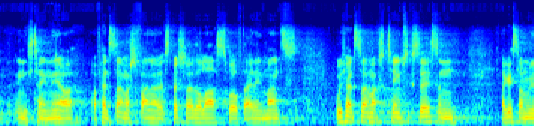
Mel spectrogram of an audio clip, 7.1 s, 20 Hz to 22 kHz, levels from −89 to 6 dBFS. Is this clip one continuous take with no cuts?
yes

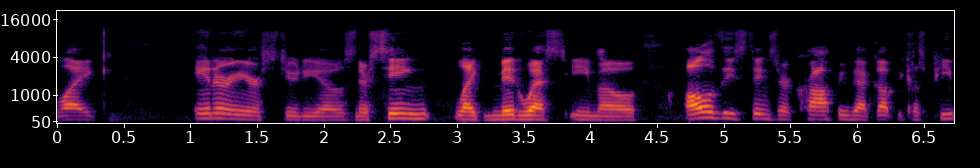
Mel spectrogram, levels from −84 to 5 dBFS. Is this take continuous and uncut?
no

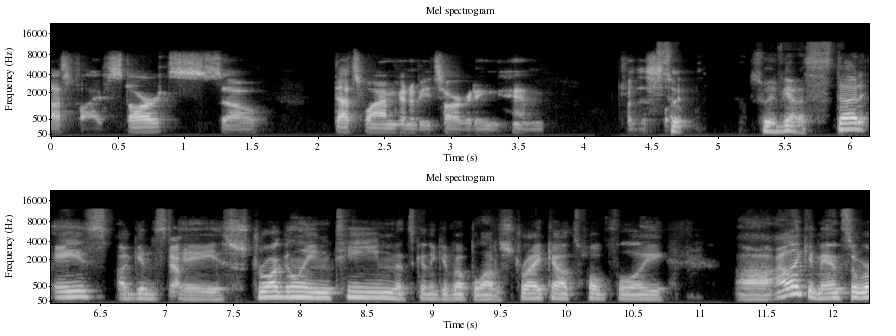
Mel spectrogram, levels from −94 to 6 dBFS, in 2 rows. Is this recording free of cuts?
yes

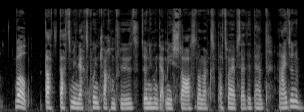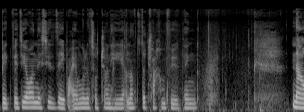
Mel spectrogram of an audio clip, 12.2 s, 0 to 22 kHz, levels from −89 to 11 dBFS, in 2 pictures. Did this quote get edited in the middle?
yes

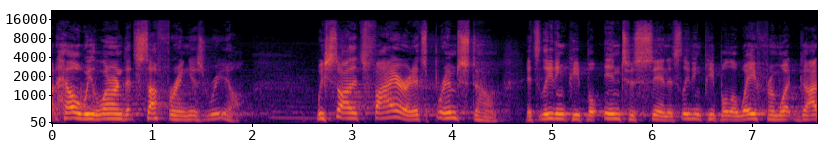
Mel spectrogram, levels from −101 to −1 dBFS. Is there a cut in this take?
yes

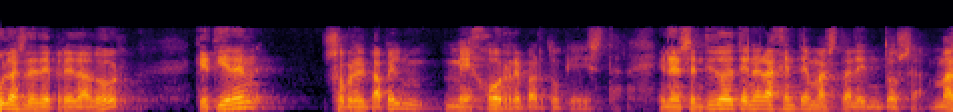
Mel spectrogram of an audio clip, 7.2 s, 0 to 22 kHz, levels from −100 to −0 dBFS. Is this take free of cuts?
yes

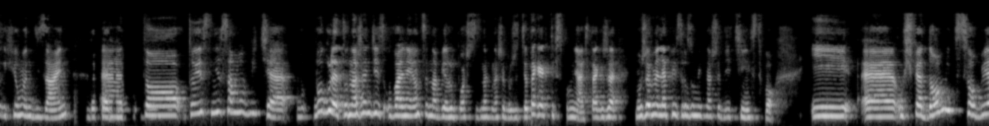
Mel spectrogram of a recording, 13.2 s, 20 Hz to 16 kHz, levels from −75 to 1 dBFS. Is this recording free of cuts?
yes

